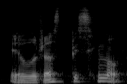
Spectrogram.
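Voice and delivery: normal talking voice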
